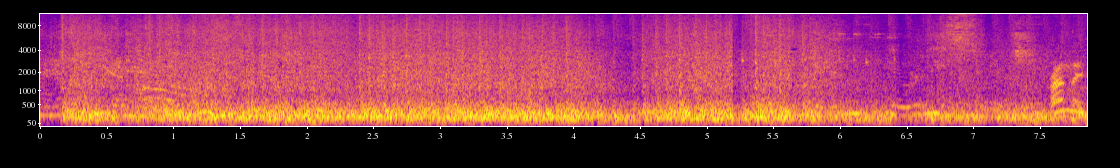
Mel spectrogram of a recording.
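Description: Dense, continuous heavy gunfire and explosive booms in Unreal Tournament III's Jailbreak mode, a loud unbroken wall of weapon noise with voices heard faintly beneath it.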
